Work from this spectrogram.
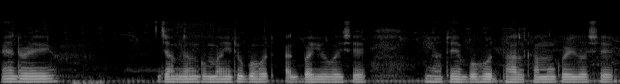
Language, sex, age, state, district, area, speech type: Assamese, male, 18-30, Assam, Golaghat, rural, spontaneous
